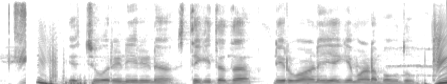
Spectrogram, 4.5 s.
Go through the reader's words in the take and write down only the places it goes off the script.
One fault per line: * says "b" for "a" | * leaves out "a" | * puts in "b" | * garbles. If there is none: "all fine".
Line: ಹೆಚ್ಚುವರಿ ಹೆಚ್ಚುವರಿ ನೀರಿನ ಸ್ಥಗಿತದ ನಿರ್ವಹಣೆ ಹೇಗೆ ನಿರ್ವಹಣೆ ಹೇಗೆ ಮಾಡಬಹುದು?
* leaves out "ಹೆಚ್ಚುವರಿ"
* leaves out "ನಿರ್ವಹಣೆ ಹೇಗೆ"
